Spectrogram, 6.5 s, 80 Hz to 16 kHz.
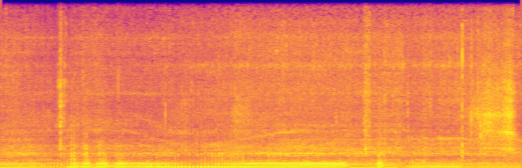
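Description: A 2022/23 Honda Grom learner motorcycle's small engine runs steadily and loudly up close, with a constant mechanical drone and a slight dip in pitch partway through.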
